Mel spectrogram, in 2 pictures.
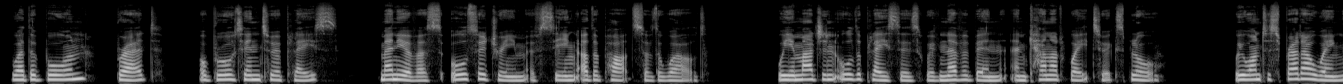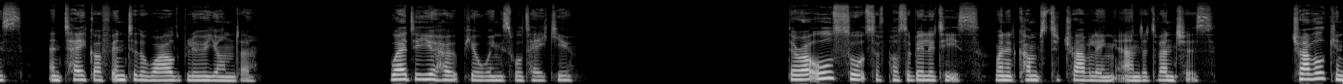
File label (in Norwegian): fagbok britisk, norwegian, female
